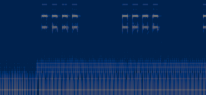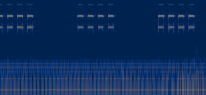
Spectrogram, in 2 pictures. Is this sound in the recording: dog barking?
no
